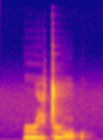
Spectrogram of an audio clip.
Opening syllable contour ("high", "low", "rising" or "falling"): low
